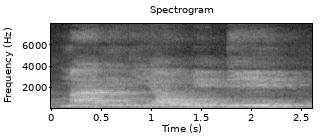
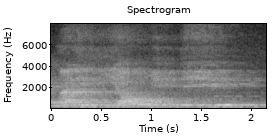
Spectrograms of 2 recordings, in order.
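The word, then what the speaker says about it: مالك يوم الدين: Ada yang mimnya panjang. Maliki yaumiddin. Ada yang pendek Maliki yaumiddin. Ini perbedaan yang dibolehkan.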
